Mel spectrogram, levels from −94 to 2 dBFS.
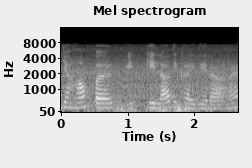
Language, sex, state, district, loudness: Hindi, female, Punjab, Pathankot, -18 LUFS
